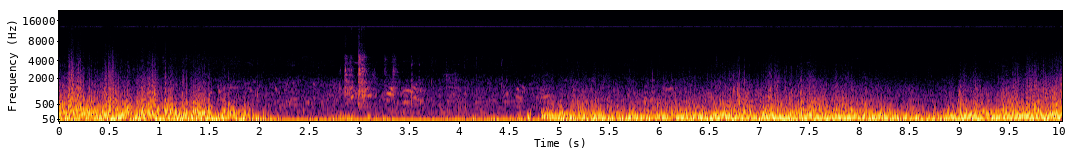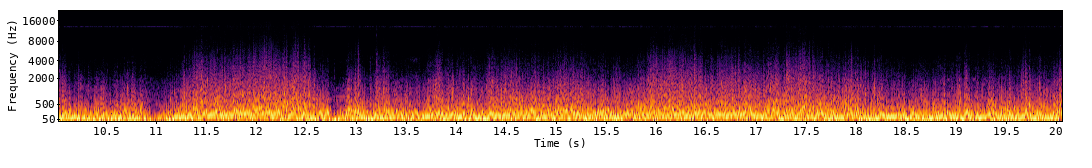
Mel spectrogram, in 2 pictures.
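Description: Wind blows steadily outdoors with a low roar.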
